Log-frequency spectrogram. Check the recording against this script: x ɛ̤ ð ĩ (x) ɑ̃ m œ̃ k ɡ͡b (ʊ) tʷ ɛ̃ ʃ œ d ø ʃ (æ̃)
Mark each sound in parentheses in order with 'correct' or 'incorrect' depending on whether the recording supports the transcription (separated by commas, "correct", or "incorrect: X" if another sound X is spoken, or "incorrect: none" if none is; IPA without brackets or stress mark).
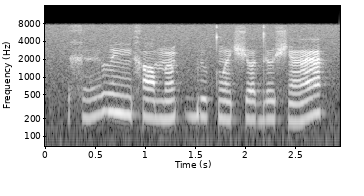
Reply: correct, incorrect: ʉ, correct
